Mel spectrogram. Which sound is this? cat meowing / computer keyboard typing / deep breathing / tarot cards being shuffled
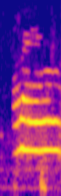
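cat meowing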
